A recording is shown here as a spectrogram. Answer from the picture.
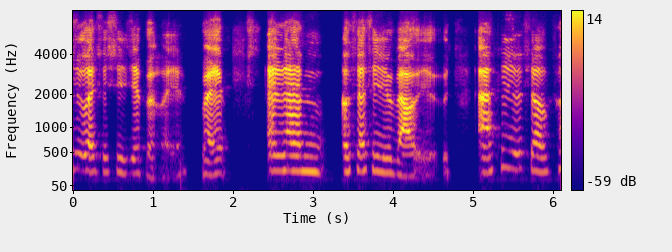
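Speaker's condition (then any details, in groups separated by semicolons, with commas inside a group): Partial glossectomy for tongue cancer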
